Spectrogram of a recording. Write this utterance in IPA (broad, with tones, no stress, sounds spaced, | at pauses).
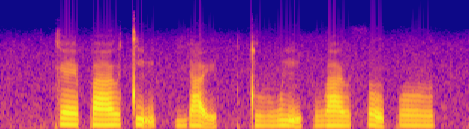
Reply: k ɛ˦ p a˦ ʊ̯ t ĩ˦˨ | j a̰˦˨ ɪ̯ | t u˨ w ĩ˦˨ | w a˨ ʊ̯ θ o̰˦˨ ʊ̯ p o˦ ʊ̯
